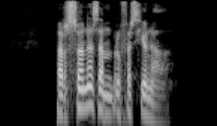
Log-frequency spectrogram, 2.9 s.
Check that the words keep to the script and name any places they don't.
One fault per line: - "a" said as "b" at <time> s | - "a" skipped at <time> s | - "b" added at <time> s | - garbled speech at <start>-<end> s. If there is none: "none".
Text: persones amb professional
none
